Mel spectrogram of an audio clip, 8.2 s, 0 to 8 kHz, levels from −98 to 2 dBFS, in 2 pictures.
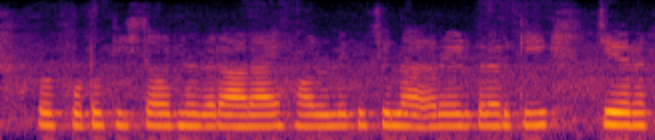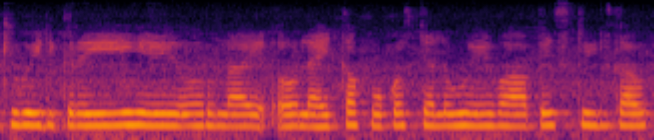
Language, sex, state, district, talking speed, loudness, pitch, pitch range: Hindi, female, Bihar, Lakhisarai, 240 wpm, -28 LUFS, 220 Hz, 215-225 Hz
